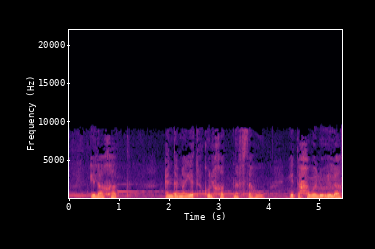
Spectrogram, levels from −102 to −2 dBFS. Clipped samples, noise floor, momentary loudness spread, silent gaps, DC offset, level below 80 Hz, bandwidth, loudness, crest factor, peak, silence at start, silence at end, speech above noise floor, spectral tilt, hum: under 0.1%; -52 dBFS; 14 LU; none; under 0.1%; -60 dBFS; 9.6 kHz; -28 LUFS; 18 dB; -10 dBFS; 0 s; 0 s; 25 dB; -8 dB/octave; none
